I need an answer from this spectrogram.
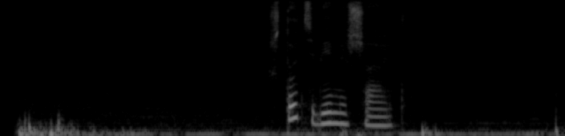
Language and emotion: Russian, neutral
